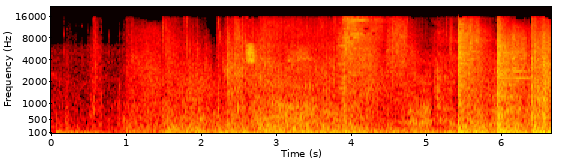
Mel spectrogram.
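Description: A magical whoosh and rumble of a game effect swells and bursts.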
